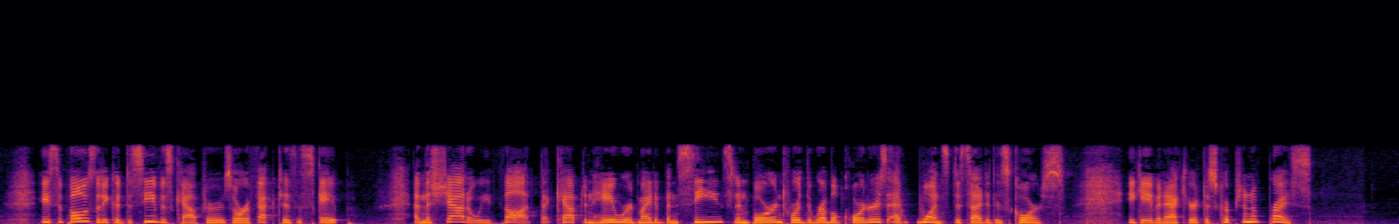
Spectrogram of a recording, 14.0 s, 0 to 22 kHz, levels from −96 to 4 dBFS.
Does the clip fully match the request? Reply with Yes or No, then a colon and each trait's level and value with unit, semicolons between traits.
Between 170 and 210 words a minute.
Yes: average, 175 wpm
